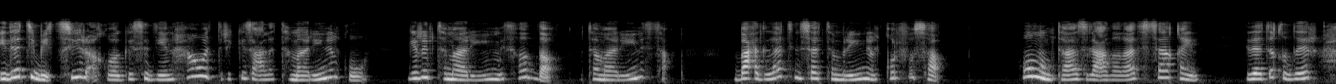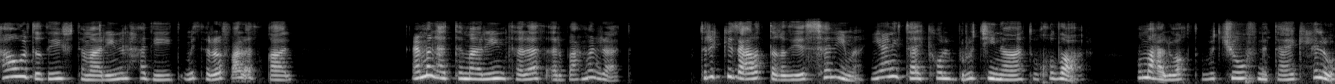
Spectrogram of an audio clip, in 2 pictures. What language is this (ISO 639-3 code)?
acx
